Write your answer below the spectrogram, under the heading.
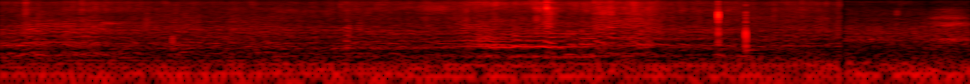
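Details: Honey bees at an opened beekeeping hive: a dense, low, continuous droning hum of many bees with a few brief clicks and handling noises.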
